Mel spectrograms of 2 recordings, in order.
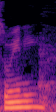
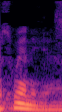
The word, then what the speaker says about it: Sweeney: Sweeney? Right. You pronounce it Sweeney or Swinney? Swinney. Where you from, Perry?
